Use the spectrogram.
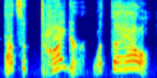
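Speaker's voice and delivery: high-pitched mock disbelief; startled onlookers. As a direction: exclaim it like stunned passers-by, drawn out. Voicing the family spotting a tiger.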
